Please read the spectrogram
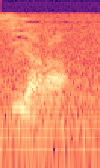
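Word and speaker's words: سيراء: وقوله سيارة، الحلة قال حلة سيارة، هذا وصف لهذه الحلة، سيارة هكذا نطقها بكسر السين مهملة بعدها مثنى تحتية ثم راء مهملة ثم ألف ممدودة، وك كإيش عنباء، يعني سيارة يعني عنباء، هذا وزنها.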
